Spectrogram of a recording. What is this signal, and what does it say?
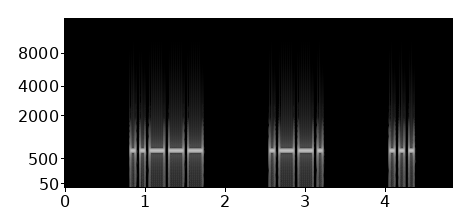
Morse code, heard as a keyed tone, about 20 wpm, spaced as for 8 wpm, 700 Hz. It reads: 2PS
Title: 152 Lesson 25e - Letter p - Three Characters 20wpm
